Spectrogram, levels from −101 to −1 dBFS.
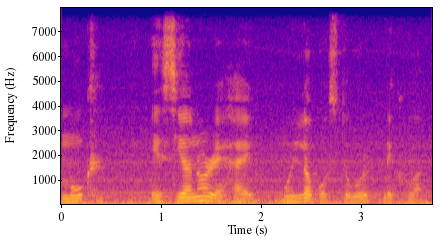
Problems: constant background noise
